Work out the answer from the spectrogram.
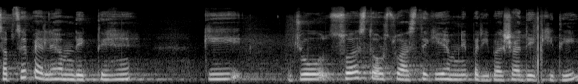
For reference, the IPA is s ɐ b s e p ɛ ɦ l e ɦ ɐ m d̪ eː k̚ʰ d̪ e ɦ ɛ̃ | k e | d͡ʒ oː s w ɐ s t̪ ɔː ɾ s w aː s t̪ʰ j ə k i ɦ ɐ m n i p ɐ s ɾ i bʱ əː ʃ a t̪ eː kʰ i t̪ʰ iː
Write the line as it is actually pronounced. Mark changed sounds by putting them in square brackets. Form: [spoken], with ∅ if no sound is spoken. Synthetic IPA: s ɐ b s e p ɛ ɦ l e ɦ ɐ m d̪ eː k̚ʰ [t̪] e ɦ ɛ̃ | k [i] | d͡ʒ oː s w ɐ s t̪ ɔː ɾ s w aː s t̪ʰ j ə k i ɦ ɐ m n [e] p ɐ [∅] ɾ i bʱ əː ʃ a [d̪] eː kʰ i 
